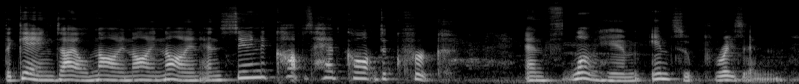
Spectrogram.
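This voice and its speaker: A woman reading a children's picture book aloud in an expressive, animated and unhurried storytelling manner. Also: medium pitch. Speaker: storybook reader.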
